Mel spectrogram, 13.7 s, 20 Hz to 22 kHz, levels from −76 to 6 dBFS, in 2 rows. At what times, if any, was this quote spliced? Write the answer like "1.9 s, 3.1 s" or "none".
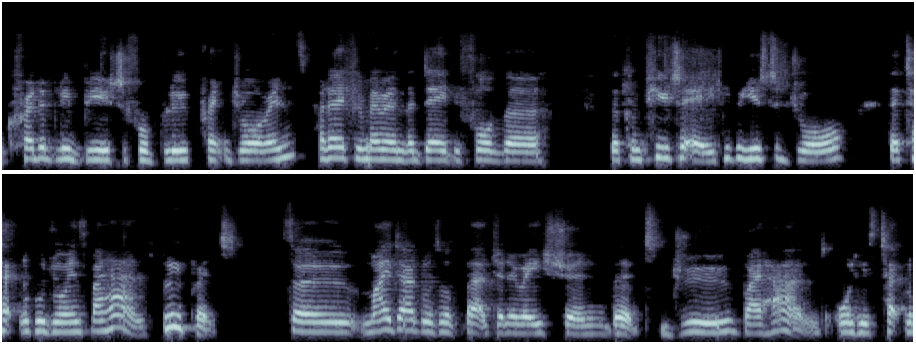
5.4 s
